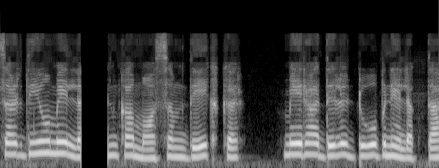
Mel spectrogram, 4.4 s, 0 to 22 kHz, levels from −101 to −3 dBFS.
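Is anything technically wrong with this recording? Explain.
Yes, two things. Throughout the speech there's a rough, hissy halo and a smeared, underwater feel. That's likely Nellymoser compression: coarse fixed bit allocation starves weak bands and fills them with noise, and the damage here fits a rate near 44 kbps.

Then, right after "सर्दियों में", the sound drops out from 0.81 to 1.08 s, a gap of about 270 ms, before carrying on. That's likely a playback stall: the player ran dry or got blocked and output nothing until it recovered.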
